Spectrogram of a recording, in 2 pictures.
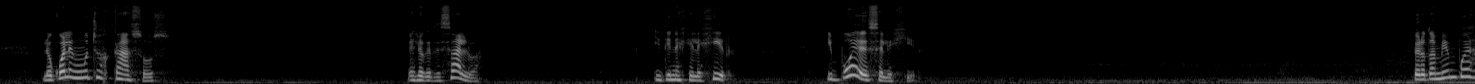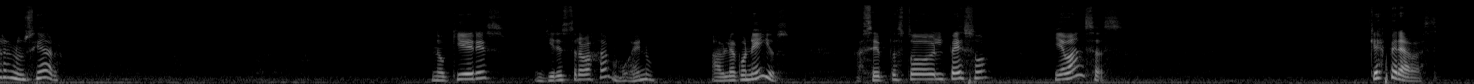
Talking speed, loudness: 75 wpm, -34 LUFS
